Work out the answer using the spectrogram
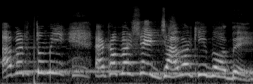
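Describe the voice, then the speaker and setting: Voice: extremely high pitch, lively intonation, normal speed. An actor voicing a bossy, stubborn little child in a cartoon, whiny and demanding, slipping English words into the talk. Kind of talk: Bengali cartoon dialogue. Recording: loud music behind the voice.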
